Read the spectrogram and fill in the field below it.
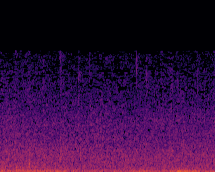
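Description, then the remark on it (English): Heavy rain pours down in a steady, dense hiss, with a low thunder-like rumble underneath and no voices. “Small drops dancing on the ark's wood soon became a downpour.”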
